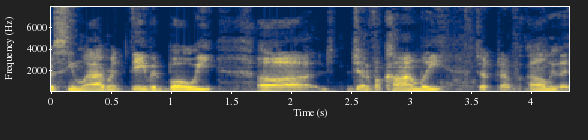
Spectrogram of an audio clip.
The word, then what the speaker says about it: Connelly: If you've ever seen Labyrinth, David Bowie, Jennifer Connelly, did I say it right? Jennifer Connelly, yes, okay.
